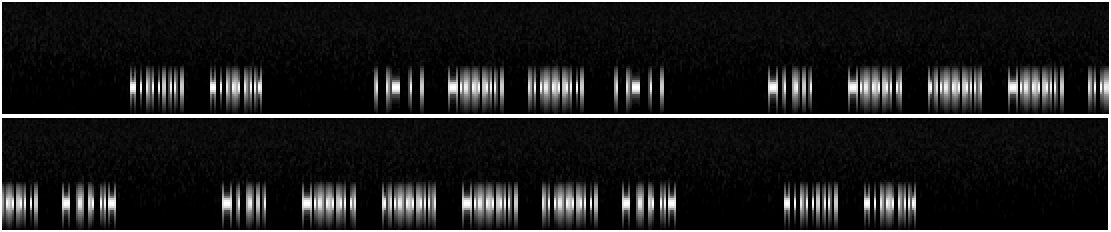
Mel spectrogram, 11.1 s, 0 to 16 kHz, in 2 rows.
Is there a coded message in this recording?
Yes: Hellschreiber (Feld-Hell, 122.5 baud) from 0.6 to 10.1 s, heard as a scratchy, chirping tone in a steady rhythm, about 890 Hz. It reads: CQ TEST KB2ESA KB2ESA CQ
